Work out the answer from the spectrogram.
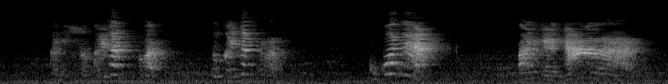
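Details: Pet parrot indoors, seeing a cat through the window, babbling in four speech-like bursts with raspy, chattering syllables.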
